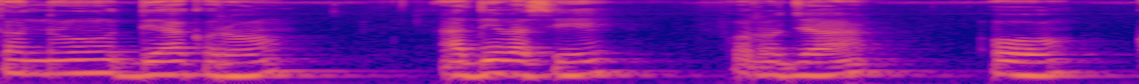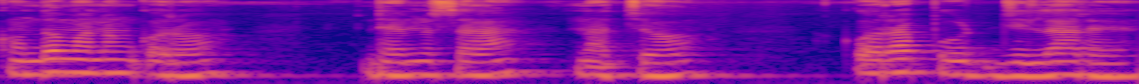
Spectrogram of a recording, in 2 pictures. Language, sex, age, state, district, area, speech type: Odia, male, 18-30, Odisha, Koraput, urban, spontaneous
